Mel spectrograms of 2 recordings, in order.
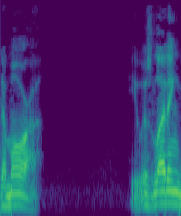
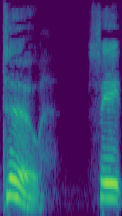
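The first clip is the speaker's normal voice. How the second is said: ordinary delivery, nothing marked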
